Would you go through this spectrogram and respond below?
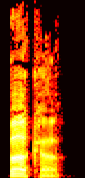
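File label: "burqa", British English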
